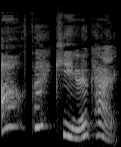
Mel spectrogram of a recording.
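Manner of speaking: very high, sugary grandma greeting; high doting old-lady voice; sweet old lady voice. Retold or imitated. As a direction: coo at him like a doting granny teller. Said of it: "And she's like".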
